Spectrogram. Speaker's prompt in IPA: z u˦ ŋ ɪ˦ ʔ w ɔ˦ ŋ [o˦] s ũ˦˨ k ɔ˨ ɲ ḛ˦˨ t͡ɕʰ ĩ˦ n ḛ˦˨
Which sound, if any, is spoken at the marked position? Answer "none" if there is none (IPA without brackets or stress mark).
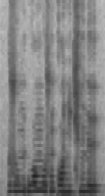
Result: o˦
